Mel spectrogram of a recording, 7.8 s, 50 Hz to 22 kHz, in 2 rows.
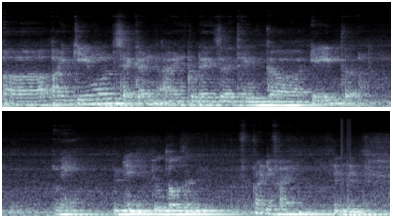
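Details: Sulcus vocalis, grade 1 with a linear phonatory gap, in a 38-year-old man with a 10-year complaint of high-pitched voice, recorded after about 6 days of voice therapy; voice is getting a little deeper.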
